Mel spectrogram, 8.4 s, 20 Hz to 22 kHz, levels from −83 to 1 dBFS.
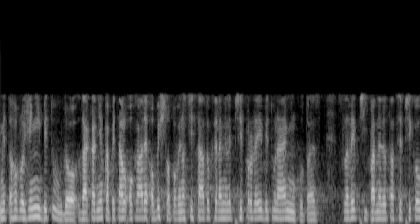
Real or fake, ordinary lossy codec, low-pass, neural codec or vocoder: real; AAC, 16 kbps; 7.2 kHz; none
